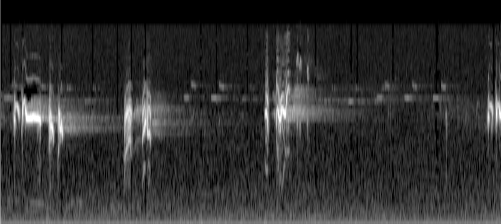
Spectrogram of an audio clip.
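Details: Near an osprey nest in Estonia, a song thrush sings loud whistled notes, then paired chirps repeated in quick succession, separated by pauses, with a faint steady high tone behind.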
